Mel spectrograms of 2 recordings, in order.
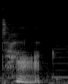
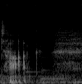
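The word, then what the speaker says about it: Tagh: And this is a tangle called talk. Uh it's spelled T A G H.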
